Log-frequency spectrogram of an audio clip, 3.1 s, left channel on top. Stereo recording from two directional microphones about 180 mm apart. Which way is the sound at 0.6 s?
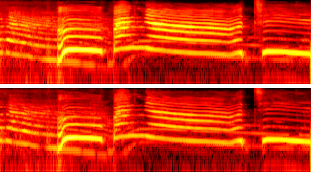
15° right (ahead or behind).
